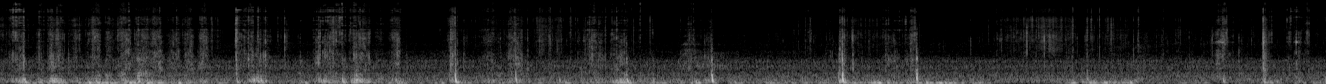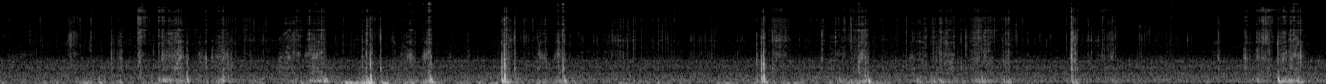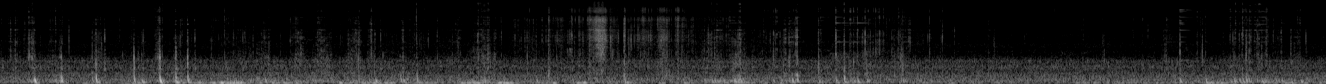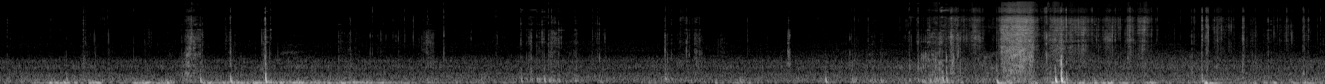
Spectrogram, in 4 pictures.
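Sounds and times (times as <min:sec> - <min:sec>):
hand tool scraping under shingles: 0:00.0 - 0:36.0, 0:48.2 - 0:53.0.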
